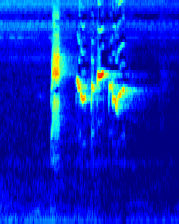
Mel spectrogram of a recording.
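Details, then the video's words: Sooty-headed bulbul giving a calling phrase aimed at other bulbuls: a sharp click followed by a short bubbly, liquid run of warbled notes that dips at the end, in a quiet setting. "Suara KUTILANG panggilan kutilang gacor memanggil kutilang lain"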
